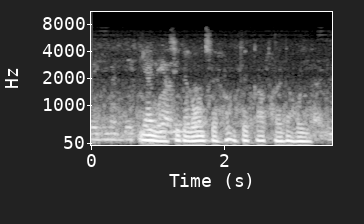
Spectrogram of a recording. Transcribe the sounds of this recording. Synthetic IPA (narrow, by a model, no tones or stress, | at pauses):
jiːmaːsɪkloːnsehɐmkekafʰaːjd̪aɦoːiː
